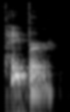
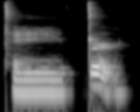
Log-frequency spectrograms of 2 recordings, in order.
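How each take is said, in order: First: PAPER quickly as one word; quick, unbroken PAPER; said fast. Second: PAPER in two separate beats, pa, per; split into syllables. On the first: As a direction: say PAPER fast, syllables joined. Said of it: "let's say the word fast". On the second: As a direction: lead the class through pa-per, beat by beat. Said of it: "Let's do it all together". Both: Shown as a demonstration.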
